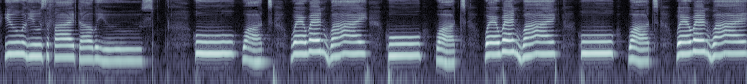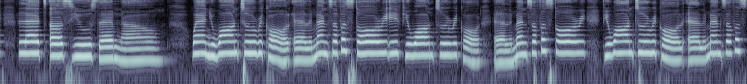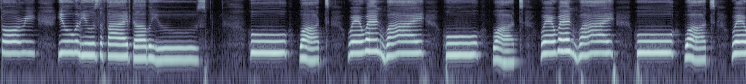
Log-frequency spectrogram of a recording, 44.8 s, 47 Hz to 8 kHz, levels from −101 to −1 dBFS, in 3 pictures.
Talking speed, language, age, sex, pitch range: 95 wpm, English, 20-39, female, 215-310 Hz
